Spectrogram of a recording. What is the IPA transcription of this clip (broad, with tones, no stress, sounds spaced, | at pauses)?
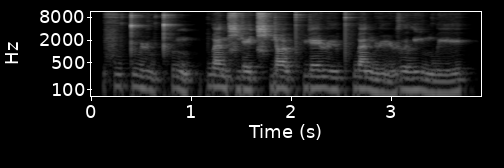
f u˥˧ t̪ u˥˩ ɻ ṵ˨˩ t̪ʰ ʊ˥˩ ŋ | p w a˥˩ n ɕ j ɛ˧˥ t͡ɕʰ j ɑ˥˩ ʊ̯ pʰ ɥ ɛ˥ ɻ ɻ̩˥ pʰ w a˥˩ n ɻ ɻ̩˨˩ ɻ ɤ˥˧ l i˥˩ n̪ w e˧˥ ɪ̯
